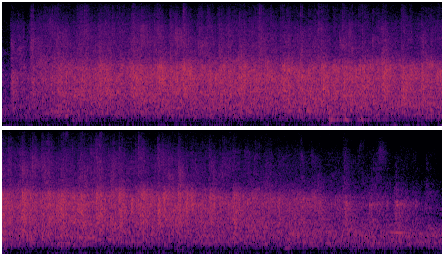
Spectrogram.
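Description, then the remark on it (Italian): A crowd applauds steadily for about eleven seconds to welcome a priest who came from Fossano, a dense wash of many hands clapping at once that holds its level, then thins slightly toward the end. “Un applauso.”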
